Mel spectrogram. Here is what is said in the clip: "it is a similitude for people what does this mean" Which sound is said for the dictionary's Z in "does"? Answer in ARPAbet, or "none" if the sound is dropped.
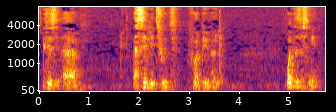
Z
